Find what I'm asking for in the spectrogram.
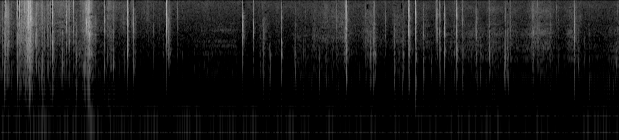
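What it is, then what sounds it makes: Plastic bag packed with small beads. A small, sealed, clear plastic bag, brick-sized and packed full with tiny gold beads, is squeezed with fingertips, then scratched and tapped with a thin black stick. Dense crinkling and bead rustle come first, giving way to quiet, scattered, sharp clicks and taps. The sound is soft and bright, with each tap dying away almost instantly.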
